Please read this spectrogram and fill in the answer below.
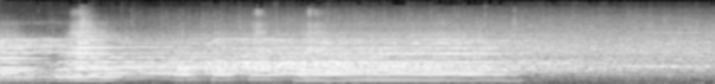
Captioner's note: cheers and applauds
